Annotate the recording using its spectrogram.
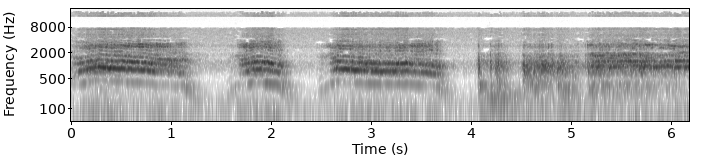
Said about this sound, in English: The silence was shattered by a terrible scream and a crash.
